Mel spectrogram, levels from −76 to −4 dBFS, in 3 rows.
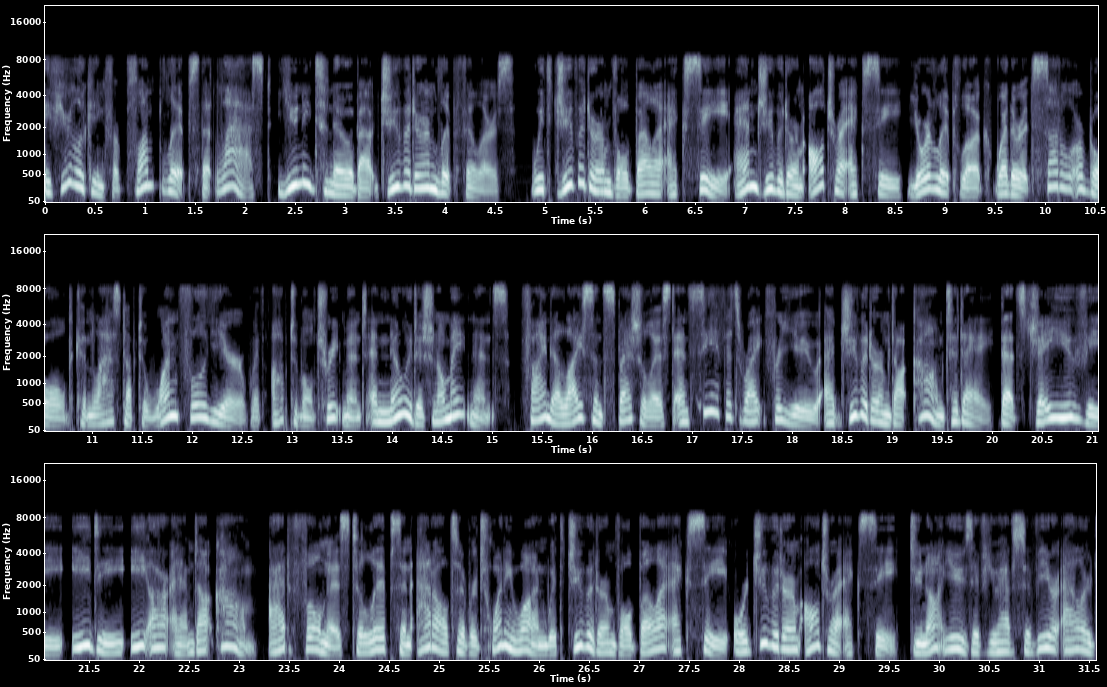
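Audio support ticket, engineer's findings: Lost packet rebuilt from error correction, four instances: 1.19–1.21 s (between "you're looking for plump" and "that last you need"), 5.53–5.59 s (two packets, about 40 ms rebuilt), 11.13–11.15 s (between "subtle or bold can" and "up to one full"), and 22.69 s. Probable component is the network/jitter buffer. 20 ms packets dropped and were replaced by the low-bitrate in-band FEC copy carried in the next packet. No gap or dropout, but each spot briefly sounds rougher and noisier. The call path sits underneath all of this, with audio band-limited to about 8 kHz, consistent with Opus at around 24 kbps.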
